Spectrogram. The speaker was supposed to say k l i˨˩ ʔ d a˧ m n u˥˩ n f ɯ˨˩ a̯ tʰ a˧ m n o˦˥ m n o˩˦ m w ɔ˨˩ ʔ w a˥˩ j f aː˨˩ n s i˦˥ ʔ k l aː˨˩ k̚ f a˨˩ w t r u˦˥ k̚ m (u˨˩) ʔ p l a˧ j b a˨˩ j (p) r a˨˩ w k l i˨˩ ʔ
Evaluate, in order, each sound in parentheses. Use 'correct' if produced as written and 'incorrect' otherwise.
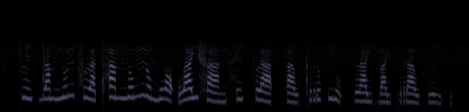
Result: correct, correct

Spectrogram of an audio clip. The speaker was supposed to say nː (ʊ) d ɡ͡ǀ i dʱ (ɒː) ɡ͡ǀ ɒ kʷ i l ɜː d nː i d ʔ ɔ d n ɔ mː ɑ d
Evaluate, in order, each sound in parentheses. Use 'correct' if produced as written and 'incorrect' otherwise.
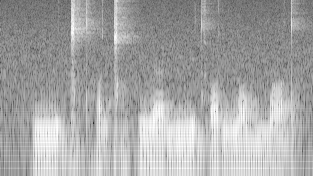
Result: correct, correct

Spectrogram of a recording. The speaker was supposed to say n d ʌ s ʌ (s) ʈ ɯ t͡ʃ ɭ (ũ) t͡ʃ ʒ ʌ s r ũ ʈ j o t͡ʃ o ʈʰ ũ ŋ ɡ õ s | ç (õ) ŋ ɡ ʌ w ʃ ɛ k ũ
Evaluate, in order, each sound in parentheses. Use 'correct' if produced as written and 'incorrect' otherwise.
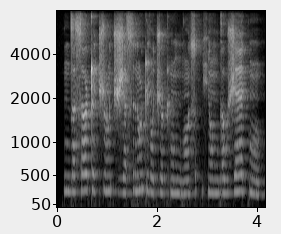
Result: incorrect, correct, correct

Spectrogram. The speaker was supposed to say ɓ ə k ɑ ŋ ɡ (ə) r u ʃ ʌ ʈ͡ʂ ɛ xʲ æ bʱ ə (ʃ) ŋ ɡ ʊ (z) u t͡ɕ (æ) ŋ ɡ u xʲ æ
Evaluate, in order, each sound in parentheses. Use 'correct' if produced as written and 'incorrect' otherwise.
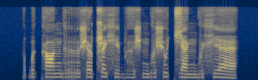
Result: correct, correct, incorrect, correct

